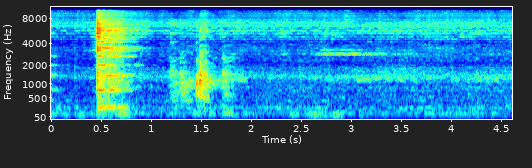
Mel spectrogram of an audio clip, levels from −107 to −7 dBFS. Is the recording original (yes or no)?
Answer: no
